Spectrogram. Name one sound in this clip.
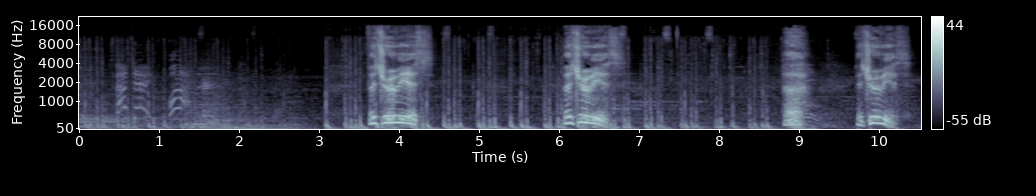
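A horse's hooves clop steadily on a dirt path.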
